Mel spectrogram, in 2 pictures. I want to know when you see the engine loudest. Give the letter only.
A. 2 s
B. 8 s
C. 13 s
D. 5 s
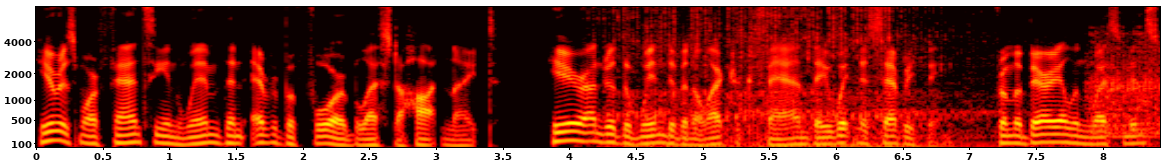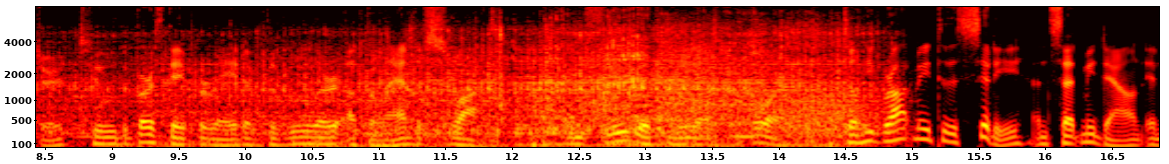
C.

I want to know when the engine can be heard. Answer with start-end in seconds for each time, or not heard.
4.0-15.1.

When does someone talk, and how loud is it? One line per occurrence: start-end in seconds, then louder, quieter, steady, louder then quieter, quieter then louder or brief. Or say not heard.
0.0-16.8 steady.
